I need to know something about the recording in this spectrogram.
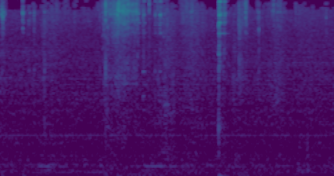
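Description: A small tool scrapes lightly across a circuit board.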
